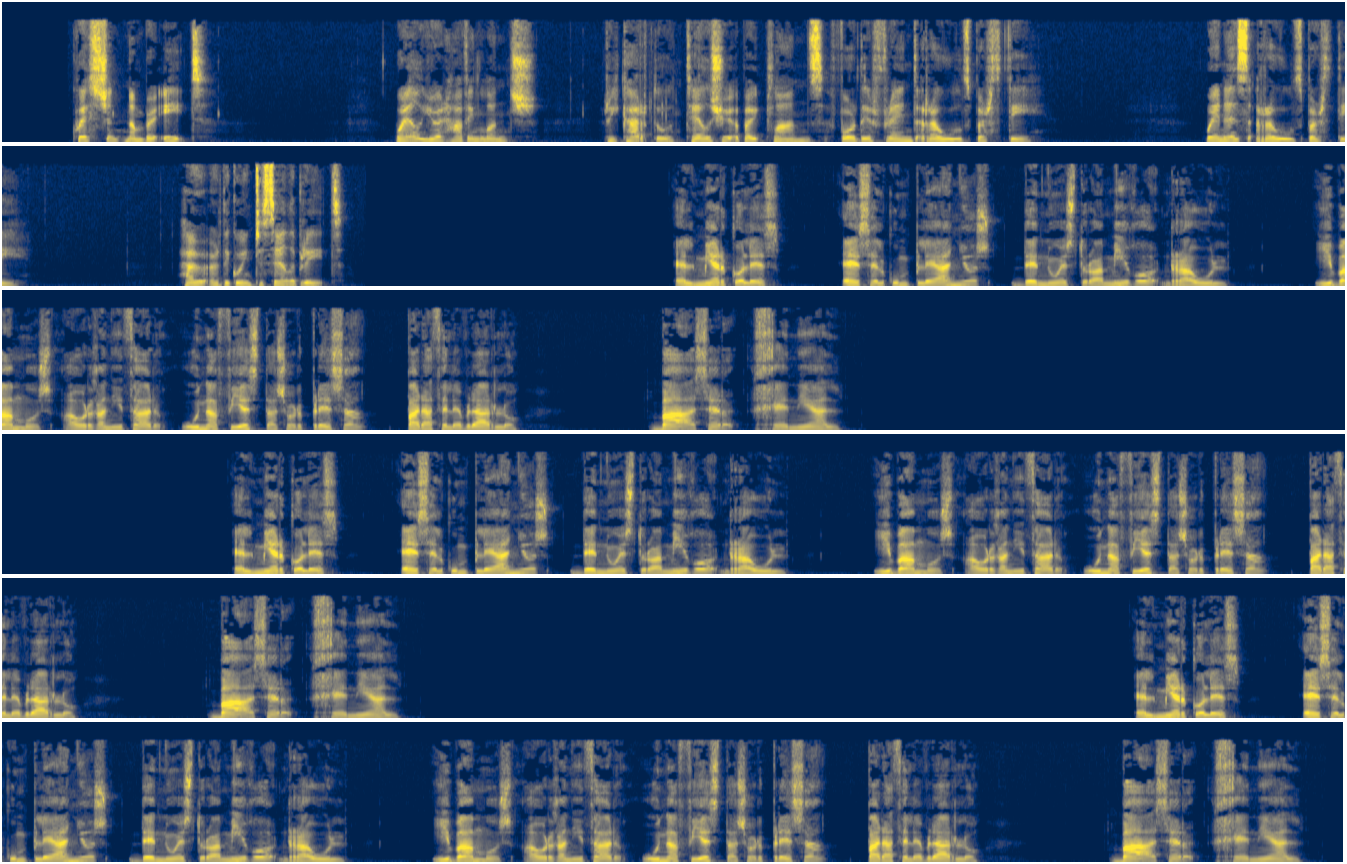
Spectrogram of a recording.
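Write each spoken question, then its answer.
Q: When is Raúl's birthday?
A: Wednesday

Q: How are they going to celebrate?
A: A surprise party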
